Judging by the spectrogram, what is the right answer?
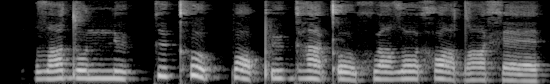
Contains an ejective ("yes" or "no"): yes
